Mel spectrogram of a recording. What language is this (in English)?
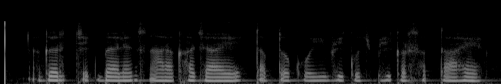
Urdu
